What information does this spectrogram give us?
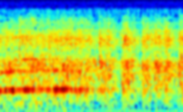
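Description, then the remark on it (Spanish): An audience claps steadily as applause for the Lord during a sermon, a dense wash of many hands sounding together for a couple of seconds at a fairly even, moderate level, with no voices standing out. “Era una gran oportunidad de darle un aplauso al Señor, buena gente ahí”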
